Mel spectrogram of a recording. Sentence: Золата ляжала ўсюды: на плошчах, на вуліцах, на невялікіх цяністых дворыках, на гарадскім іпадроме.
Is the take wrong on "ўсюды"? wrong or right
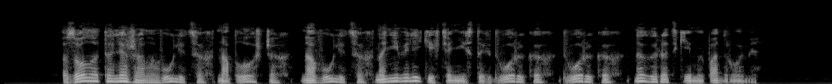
wrong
